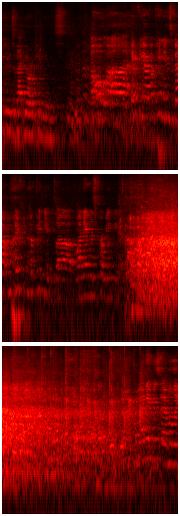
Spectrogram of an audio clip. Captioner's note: audience laugher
